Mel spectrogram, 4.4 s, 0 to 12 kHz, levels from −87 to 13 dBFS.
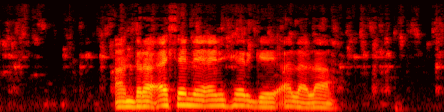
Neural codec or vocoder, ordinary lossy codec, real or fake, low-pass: none; Opus, 64 kbps; real; 10.8 kHz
